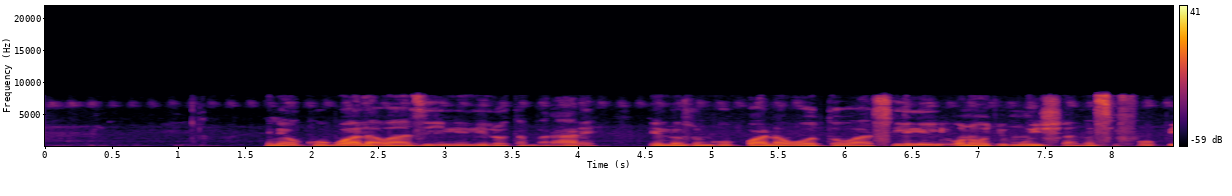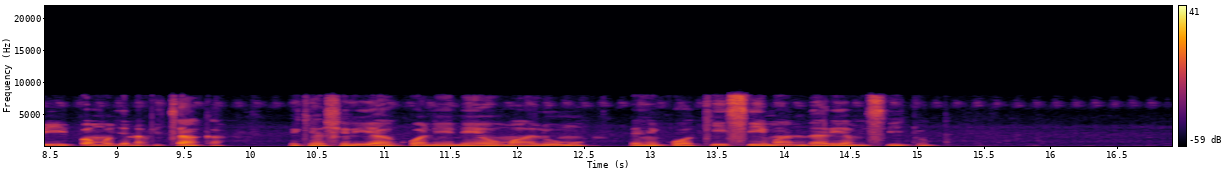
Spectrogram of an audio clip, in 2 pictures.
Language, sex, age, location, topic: Swahili, male, 25-35, Dar es Salaam, agriculture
